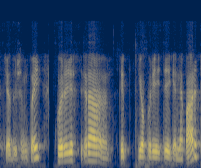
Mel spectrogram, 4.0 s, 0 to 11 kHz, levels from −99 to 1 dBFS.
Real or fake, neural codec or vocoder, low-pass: fake; codec, 16 kHz, 4.8 kbps, FACodec; 7.2 kHz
